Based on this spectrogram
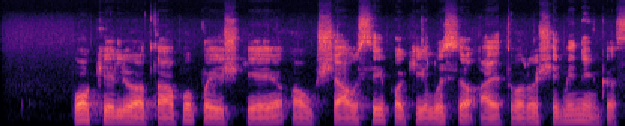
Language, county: Lithuanian, Vilnius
